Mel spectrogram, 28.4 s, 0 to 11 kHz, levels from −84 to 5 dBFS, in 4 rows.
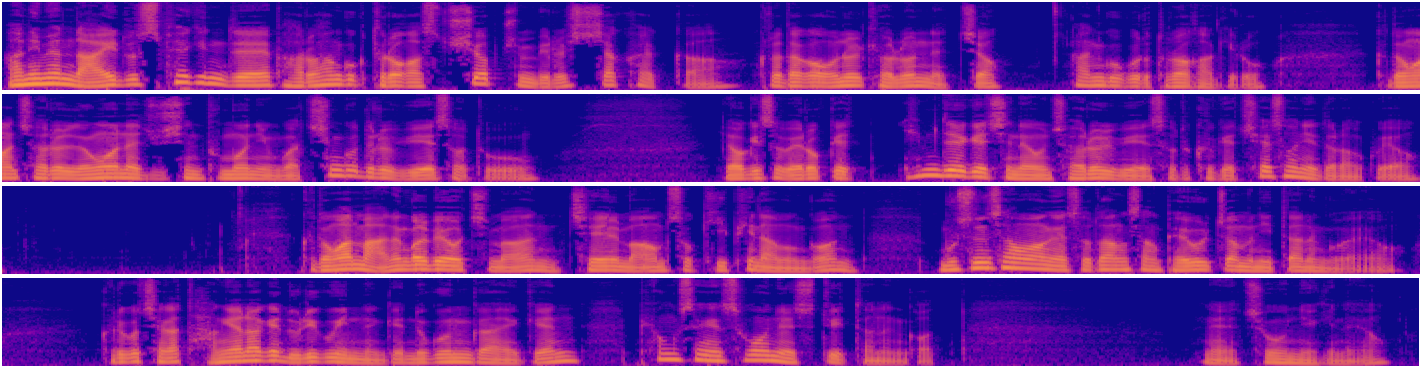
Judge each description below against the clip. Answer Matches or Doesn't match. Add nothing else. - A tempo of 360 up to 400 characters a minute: Matches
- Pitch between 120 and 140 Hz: Doesn't match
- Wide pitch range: Doesn't match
